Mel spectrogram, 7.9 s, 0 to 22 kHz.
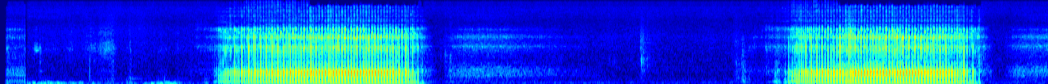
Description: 5-minute clip of snoring.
